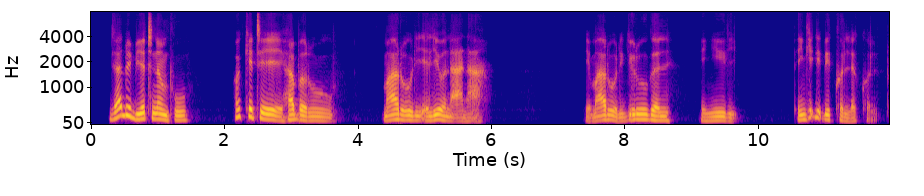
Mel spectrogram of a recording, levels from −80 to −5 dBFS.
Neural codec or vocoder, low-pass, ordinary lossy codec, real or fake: codec, 16 kHz, 0.7 kbps, FocalCodec; none; none; fake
